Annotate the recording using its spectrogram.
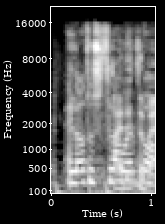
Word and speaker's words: Lotus Flower Bomb: Questa era Lotus Flower Bomb. Ho detto bene, Giovanni? Lotus Flower Bomb, bene, sì.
